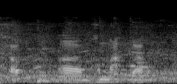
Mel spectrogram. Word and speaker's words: jamaica: It's pronounced Jamaica in the U.S. It's hamaca.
